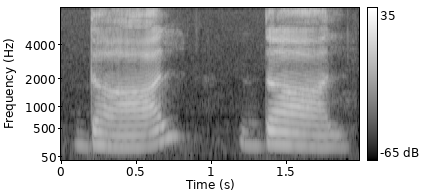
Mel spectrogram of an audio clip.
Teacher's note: دال زبان سے ادا کیا جانے والا حروف ہے. زبان کی نوک جب اوپر والے دانتوں کے کھردری حصے سے ٹکراتی ہے تو دال ادا ہوتا ہے. دال سختی سے ادا کیا جانے والا حروف ہے کیونکہ یہ کلکلائی حروف ہے.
